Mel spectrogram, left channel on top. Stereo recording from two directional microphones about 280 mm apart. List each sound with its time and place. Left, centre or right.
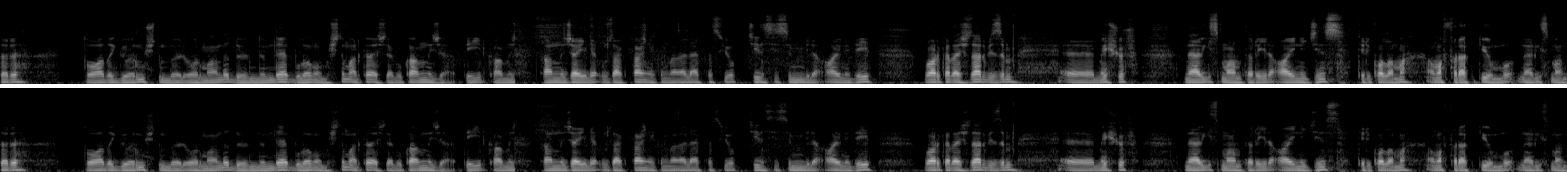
0.0 s speech: centre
